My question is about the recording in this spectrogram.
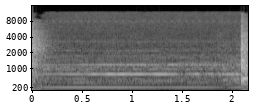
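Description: A steady hum of held tones, a low note with a clearer higher one above it. A short noisy burst dies away at the very start.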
